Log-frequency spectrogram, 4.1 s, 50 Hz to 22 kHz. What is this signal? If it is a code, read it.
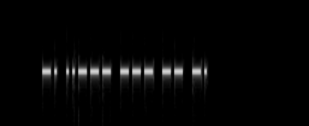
Morse code, heard as a keyed tone, about 30 wpm, 700 Hz. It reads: N2OMN
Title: USA Call Signs - 5 Characters - Repeated 3x - 30wpm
